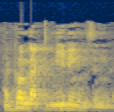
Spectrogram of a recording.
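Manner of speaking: normal talking voice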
